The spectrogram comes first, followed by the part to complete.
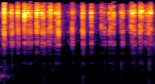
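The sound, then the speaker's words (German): Rapid, irregular clicking of computer keyboard keys being typed on, crisp, with dense bursts of keystrokes throughout and no voices. “Ja, auch, warte, jetzt soll ich mal kurz ASMR geben.”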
